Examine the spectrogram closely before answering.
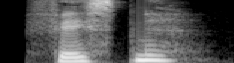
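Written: fæstne

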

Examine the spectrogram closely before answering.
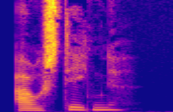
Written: afstikkende

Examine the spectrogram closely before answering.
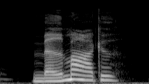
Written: madmarked

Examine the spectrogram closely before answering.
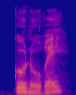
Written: gonore

